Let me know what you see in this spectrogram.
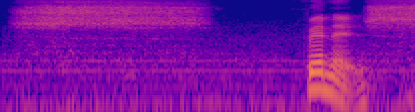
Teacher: A usted le suena como che el verbo en presente, pero es una SH, es sh, finish.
